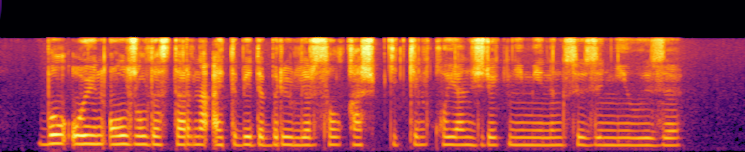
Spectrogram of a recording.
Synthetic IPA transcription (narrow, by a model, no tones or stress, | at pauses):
bʊlˠwʔo̞jənwo̞lˠʒo̞lˠd̪ɑst̪ɑɾənɑʔɑjt̪əp̬e̞d̪ɪbɪɾe̞wle̞ɾso̞lˠqʰɑʃə̥p̚kʲʰe̞t̪kʲe̞ɴqʰo̞jɑnʒʏɾe̞kne̞me̞nɪŋsɵzɪne̞wɵzɪ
